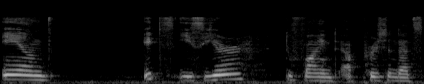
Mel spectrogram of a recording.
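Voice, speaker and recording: A woman with a Spanish accent, a dark, mellow tone and ordinary pitch variation. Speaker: artist streamer. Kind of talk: casual live stream chat while drawing. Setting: live stream. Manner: casual, halting with fillers.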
